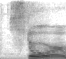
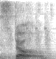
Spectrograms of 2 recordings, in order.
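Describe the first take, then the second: First: It is said in a standard accent, r pronounced. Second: It is said in a Chicago accent, r dropped.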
